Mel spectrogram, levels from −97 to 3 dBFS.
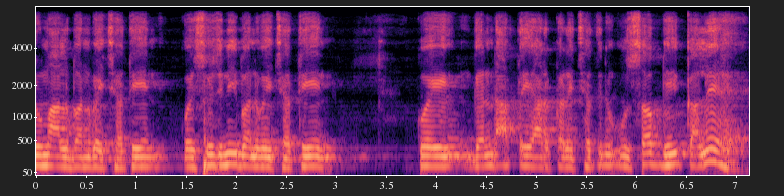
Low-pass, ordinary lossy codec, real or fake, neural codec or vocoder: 7.2 kHz; none; fake; vocoder, 44.1 kHz, 128 mel bands, Pupu-Vocoder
